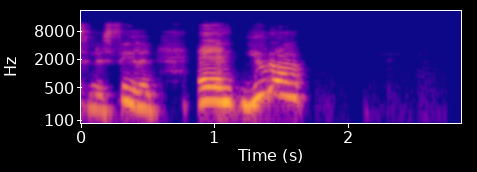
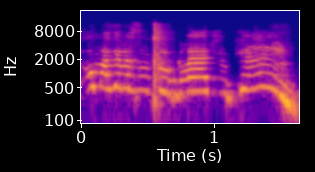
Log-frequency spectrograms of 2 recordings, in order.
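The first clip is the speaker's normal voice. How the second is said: excited friend; 9 semitones higher, faster than usual. Pretend. Friend hearing about the Italy trip, gushing excitedly. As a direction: gush with delight at the news. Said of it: "You say".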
